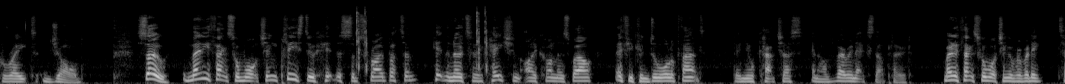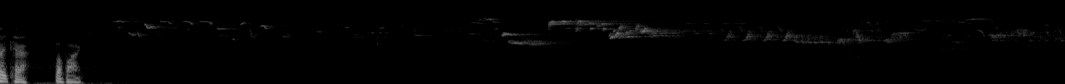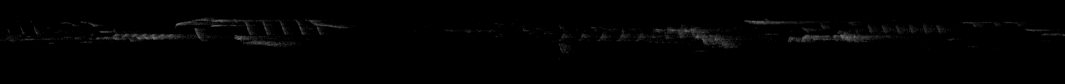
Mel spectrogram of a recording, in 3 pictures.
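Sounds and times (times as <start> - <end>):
songbirds warbling: 11.3 - 31.9.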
